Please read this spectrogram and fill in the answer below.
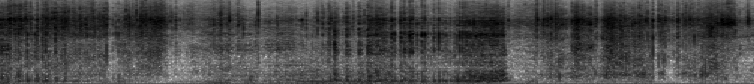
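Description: Paper sandwich wrapper rustling and crinkling as it is handled and peeled back from the sandwich, in irregular crackles.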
